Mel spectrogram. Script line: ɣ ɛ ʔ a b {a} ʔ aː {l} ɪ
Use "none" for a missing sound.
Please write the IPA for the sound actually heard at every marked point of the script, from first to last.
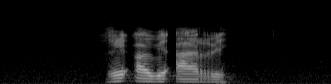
ɛ, r

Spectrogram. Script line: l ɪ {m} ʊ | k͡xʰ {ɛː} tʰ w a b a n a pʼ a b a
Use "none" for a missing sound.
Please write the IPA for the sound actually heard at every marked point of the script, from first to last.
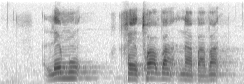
m, ɛ

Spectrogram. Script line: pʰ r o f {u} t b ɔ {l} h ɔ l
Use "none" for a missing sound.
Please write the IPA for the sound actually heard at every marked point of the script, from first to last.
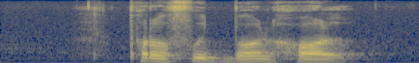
u, l

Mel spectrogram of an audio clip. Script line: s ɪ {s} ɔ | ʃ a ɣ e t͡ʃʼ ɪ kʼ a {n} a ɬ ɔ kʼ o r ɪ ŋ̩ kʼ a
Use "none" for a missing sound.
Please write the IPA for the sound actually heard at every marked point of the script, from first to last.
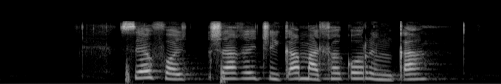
f, m

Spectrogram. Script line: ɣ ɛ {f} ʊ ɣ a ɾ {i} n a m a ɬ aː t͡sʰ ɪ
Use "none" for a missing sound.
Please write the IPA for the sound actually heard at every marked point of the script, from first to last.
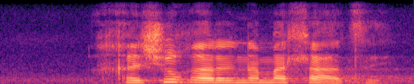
ʃ, ɪ

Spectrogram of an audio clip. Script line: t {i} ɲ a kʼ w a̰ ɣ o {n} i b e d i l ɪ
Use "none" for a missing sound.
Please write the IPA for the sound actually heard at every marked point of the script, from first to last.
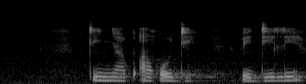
i, d

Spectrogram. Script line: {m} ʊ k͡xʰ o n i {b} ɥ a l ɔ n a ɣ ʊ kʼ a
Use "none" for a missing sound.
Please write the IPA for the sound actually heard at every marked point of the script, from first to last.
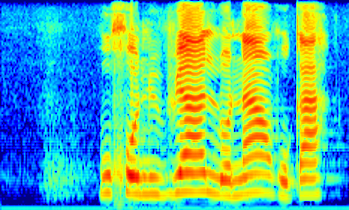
b, b

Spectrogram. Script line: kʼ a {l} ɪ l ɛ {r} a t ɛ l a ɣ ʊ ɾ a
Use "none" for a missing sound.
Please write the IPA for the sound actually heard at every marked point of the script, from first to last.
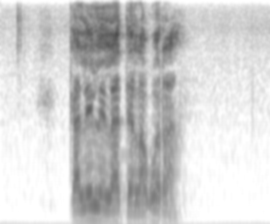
l, l

